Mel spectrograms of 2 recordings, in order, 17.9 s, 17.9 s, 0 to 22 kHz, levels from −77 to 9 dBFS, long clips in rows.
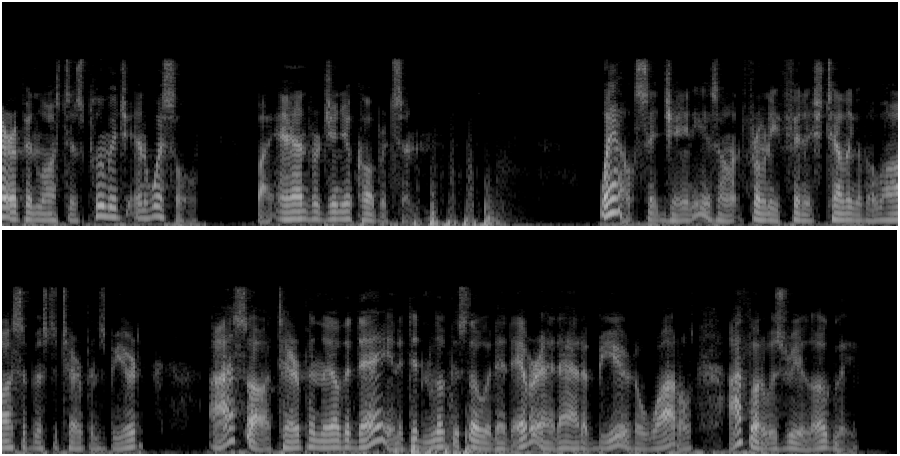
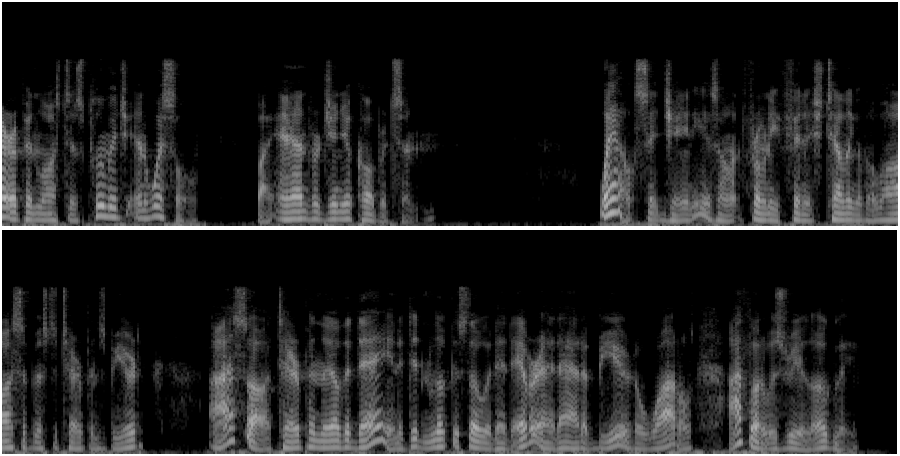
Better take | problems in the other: second | background sound (Dog); 9 dB below the speech

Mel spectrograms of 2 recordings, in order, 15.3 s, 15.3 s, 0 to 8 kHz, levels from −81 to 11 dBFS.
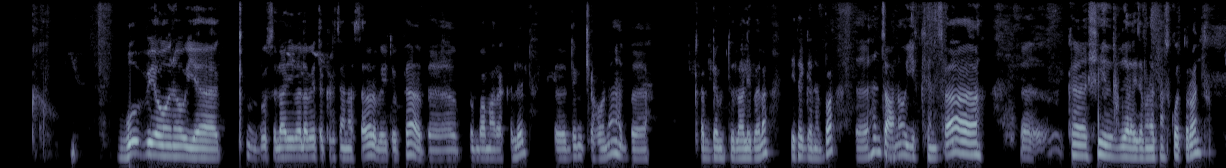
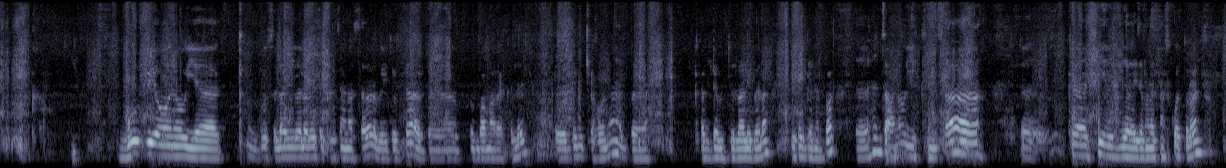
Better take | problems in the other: first | background sound (Frying (food)); 13 dB below the speech // room echo; dies away in 0.2 s

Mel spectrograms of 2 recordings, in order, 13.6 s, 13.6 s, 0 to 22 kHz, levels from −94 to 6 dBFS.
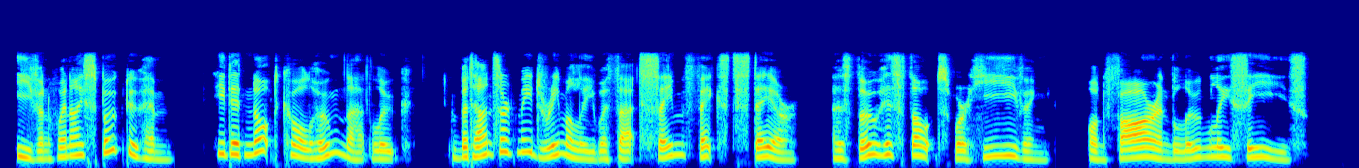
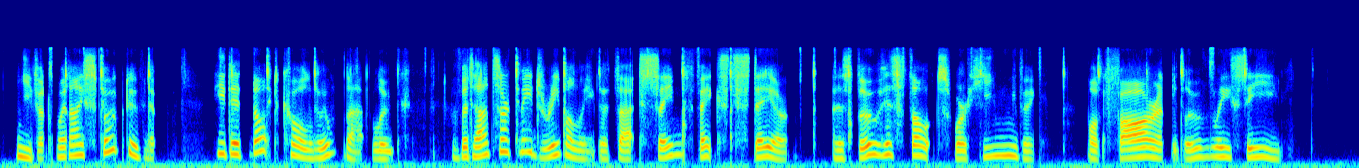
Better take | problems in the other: first | noise reduction (neural diffusion model UNIVERSE++)

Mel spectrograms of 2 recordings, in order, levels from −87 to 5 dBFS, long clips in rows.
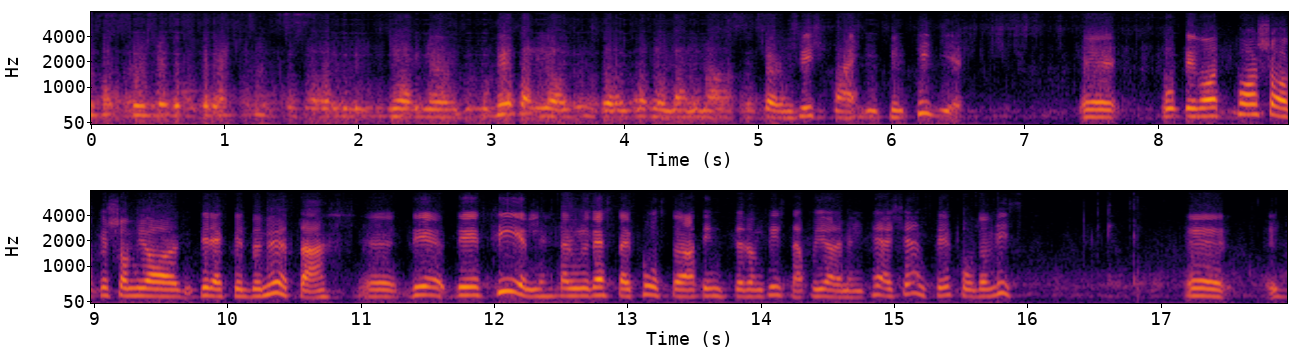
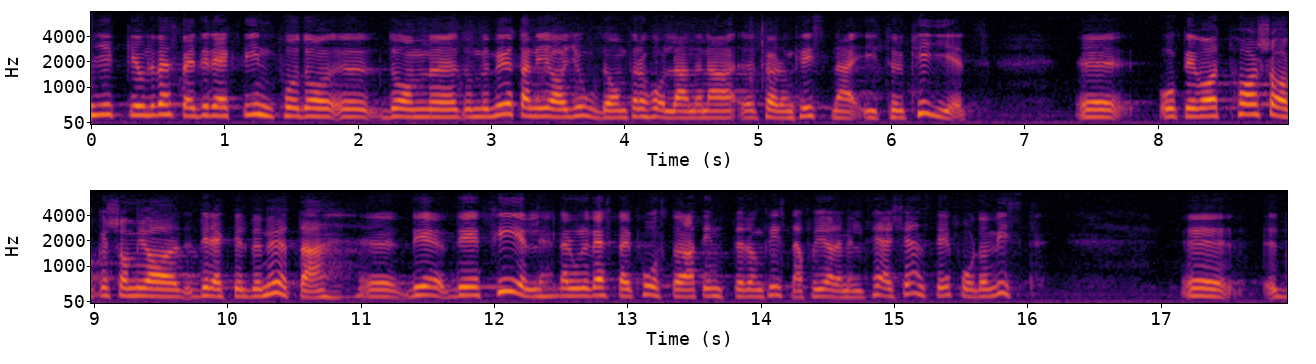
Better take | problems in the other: second | noise reduction (neural separator model SepFormer DNS4)

